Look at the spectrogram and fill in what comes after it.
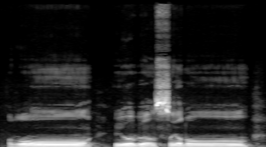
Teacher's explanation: یوب صاد کو موٹا ادا کرنا ہے، را کو واو کے ساتھ ملانا ہے، واو مدہ ایک الف دال میں کھینچیں گے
